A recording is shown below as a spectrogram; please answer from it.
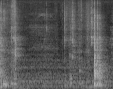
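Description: Handling noise from a hair dryer being taken apart: light clicks and knocks of its hard plastic housing and internal parts. There is one sharper click near the end.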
